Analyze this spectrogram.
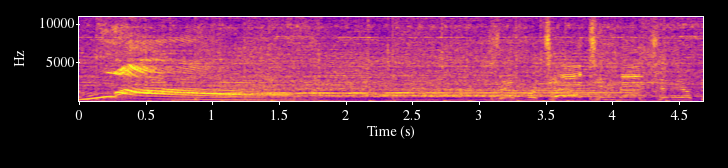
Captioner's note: crowd cheering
